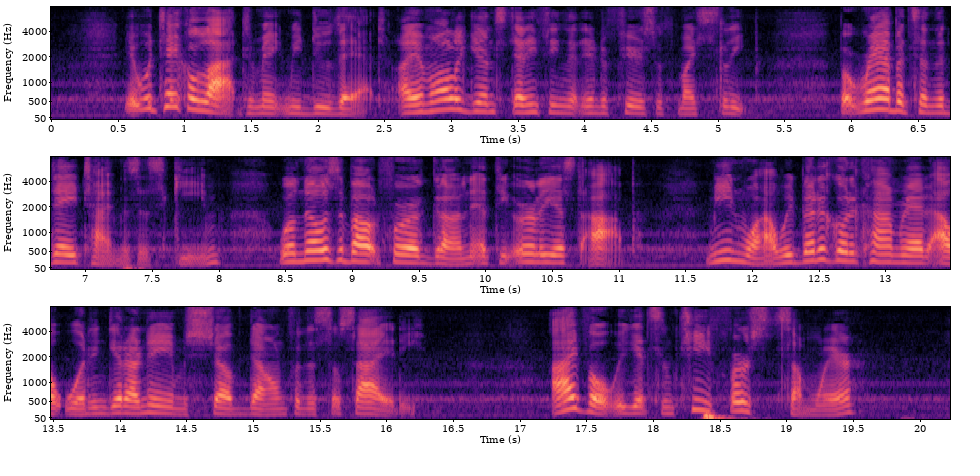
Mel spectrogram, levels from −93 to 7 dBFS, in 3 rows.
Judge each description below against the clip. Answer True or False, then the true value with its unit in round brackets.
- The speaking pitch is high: True (195 Hz)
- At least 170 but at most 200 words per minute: True (185 wpm)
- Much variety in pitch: True (6.1 semitones)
